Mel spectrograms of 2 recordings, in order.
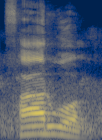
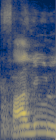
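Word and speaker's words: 팔월: আটকে বলে ফাল, আর মাস গণনার একক হচ্ছে উয়ল। ওই একই কথা উচ্চারণে গিয়ে হয়ে যাবে ফা রুয়ল। ফাল উয়ল হবে না, ফা রুয়ল হয়ে যাবে।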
